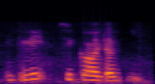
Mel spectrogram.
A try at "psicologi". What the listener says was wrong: La O pasa a ser una I, entonces cambia el sonido de go a G. G psychology.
